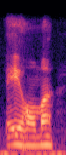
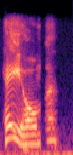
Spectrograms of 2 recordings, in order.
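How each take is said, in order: First: The Moe impression is pitched lower. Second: The Moe impression is pitched too high.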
